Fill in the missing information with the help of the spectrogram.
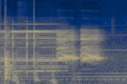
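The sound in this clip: Crow-like cawing bird call played from a sound effects machine, a few short harsh caws followed by a longer drawn-out call, loud and without talk.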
